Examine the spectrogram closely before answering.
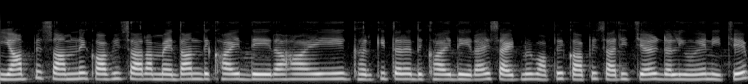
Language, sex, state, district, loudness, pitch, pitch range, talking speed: Hindi, female, Maharashtra, Chandrapur, -15 LUFS, 245 Hz, 235-250 Hz, 240 wpm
